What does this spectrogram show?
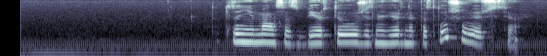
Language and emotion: Russian, neutral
